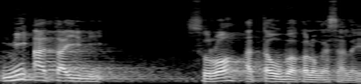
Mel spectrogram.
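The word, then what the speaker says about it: مِائَتَيْنِ: Mi-nya itu tulisannya ada madnya, ada huruf alifnya. Tapi dia bacanya tidak panjang.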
